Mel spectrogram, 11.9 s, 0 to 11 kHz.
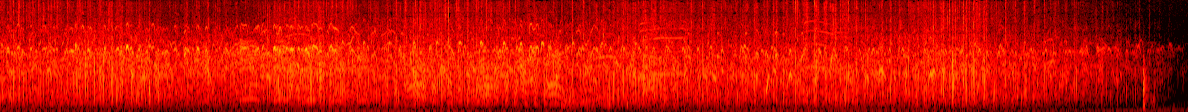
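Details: About 20,000 red knots leaving a high tide roost: a broad chorus of overlapping chattering calls and wing noise that swells, holds, then fades away, ending with a single sharp click.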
